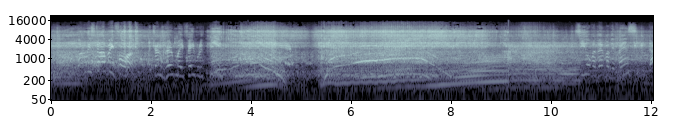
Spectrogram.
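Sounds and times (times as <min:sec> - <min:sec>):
truck engine revving: 0:03.1 - 0:12.0
wheels spinning in mud: 0:03.2 - 0:10.8.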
